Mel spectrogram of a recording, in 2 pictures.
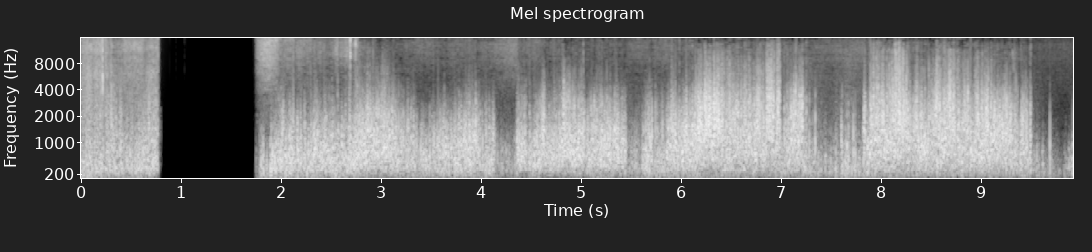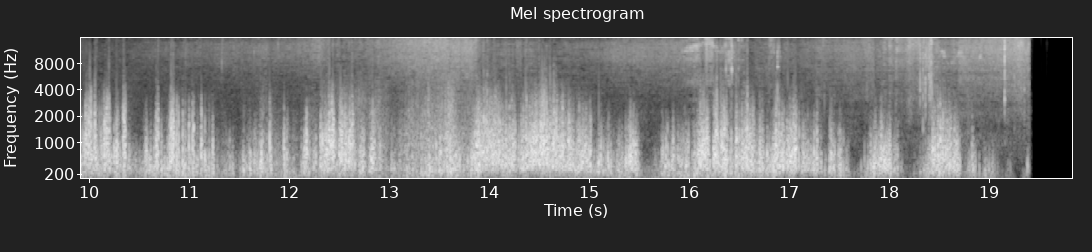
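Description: Blustery wind buffets the microphone during a 500-foot hill climb above Barmouth, loud gusty roaring that surges and dips continuously, with a brief silent gap near the start and no talking.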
